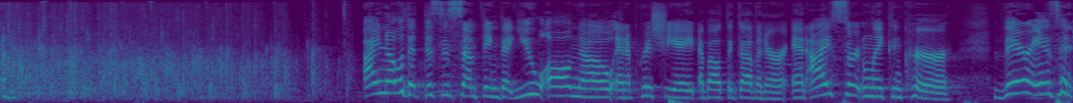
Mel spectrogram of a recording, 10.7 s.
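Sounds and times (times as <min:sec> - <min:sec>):
audience applause: 0:00.0 - 0:03.4
speech: 0:03.8 - 0:10.7.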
